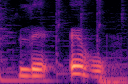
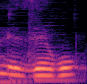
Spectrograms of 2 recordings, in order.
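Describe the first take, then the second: First: No z sound links the article to the noun. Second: A z sound links the article to the noun. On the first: The speaker calls it right. "ça se dit les héros" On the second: The speaker calls it wrong. "ça se dit pas les zéros"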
